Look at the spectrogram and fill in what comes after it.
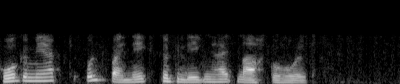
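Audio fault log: throughout, Opus voice compression: the speech is muffled, hoarse and a bit robotic, with nothing above about 4 kHz, which sounds like narrowband SILK at around 8 kbps.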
